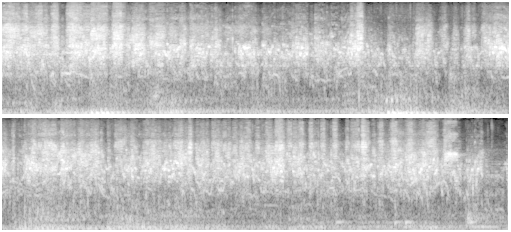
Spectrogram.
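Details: Budgerigars chattering and squawking, a harsh, raspy, continuous flock warble with louder surges near the start and around five seconds and some low thumps.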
